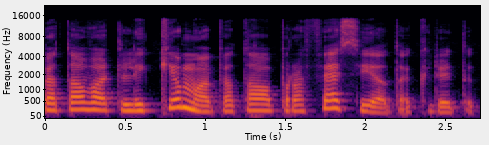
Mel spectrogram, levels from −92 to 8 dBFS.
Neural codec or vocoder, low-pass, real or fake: none; 14.4 kHz; real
